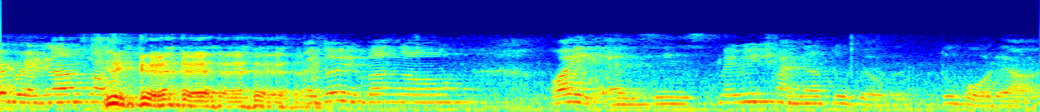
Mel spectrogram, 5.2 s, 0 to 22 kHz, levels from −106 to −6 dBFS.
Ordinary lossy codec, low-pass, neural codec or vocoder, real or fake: none; 7.2 kHz; codec, 16 kHz, 8 kbps, FunCodec, trained on Chinese and English, 25 frames a second; fake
